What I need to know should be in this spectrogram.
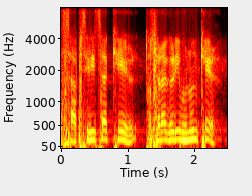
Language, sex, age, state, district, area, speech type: Marathi, male, 45-60, Maharashtra, Buldhana, urban, read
